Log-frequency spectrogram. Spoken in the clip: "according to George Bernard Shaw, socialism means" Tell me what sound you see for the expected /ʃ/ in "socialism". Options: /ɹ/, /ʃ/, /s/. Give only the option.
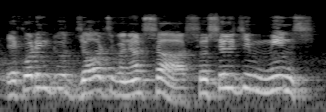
/s/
